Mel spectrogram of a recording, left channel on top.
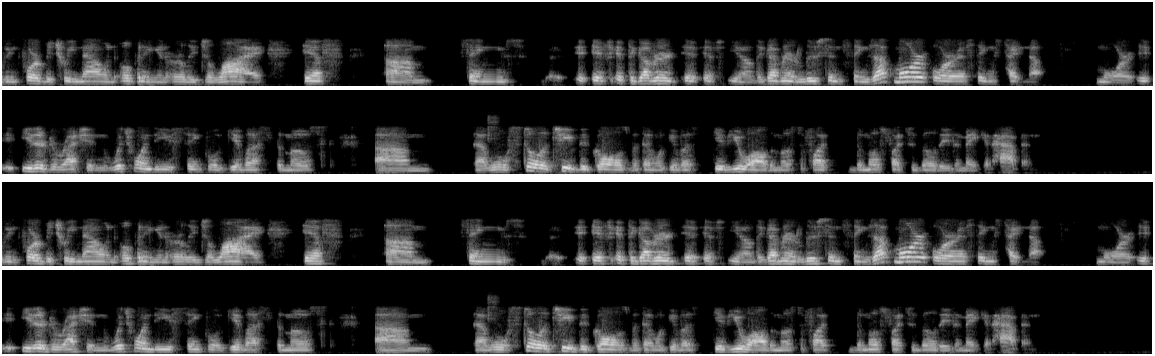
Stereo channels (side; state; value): both; normal; correlation 0.11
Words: forward between now and opening in early July, if the governor loosens things up more, or if things tighten up more. Either direction, which one do you think will give us the most, we'll still achieve the goals, but then will give you all the most flexibility to make it happen?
